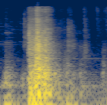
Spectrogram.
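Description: A porch door on a windy day in Kentucky bangs once with a heavy thud, preceded by a softer knock and followed by faint rattling as it settles.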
